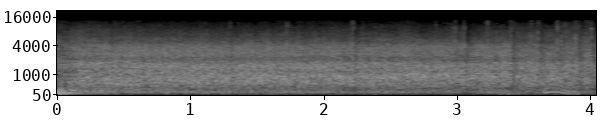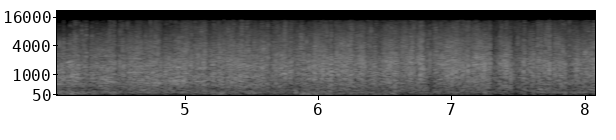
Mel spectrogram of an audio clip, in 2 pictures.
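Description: A comedy club audience claps and cheers in a dense, steady roar of applause that fills the whole stretch, with no single voice standing out.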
